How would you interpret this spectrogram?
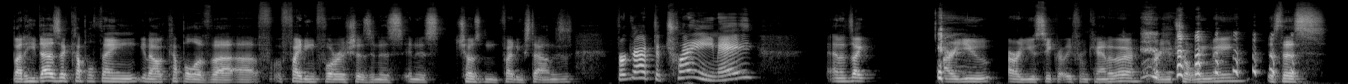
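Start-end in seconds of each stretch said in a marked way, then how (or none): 6.1-7.4 very high, obnoxious, whiny nasal taunting tone. Speaker quotes a fighter from France's victory line: put-on nasal, whiny, obnoxious voice. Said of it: "he's nasally and whiny and obnoxious".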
